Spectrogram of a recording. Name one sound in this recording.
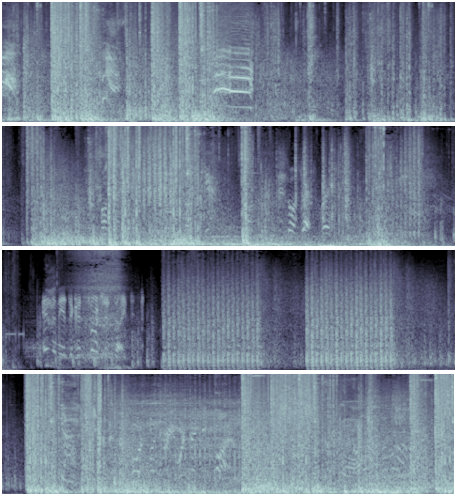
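Rifles fire in rapid, loud bursts.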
